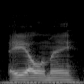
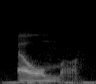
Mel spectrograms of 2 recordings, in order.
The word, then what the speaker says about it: Alma: I I live in a town called Elma. A L M A and it's it's pronounced Elma, not Alma.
